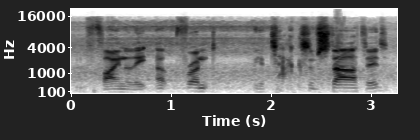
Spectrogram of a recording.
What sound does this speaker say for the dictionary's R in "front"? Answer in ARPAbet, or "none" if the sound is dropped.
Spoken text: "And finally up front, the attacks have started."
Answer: R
